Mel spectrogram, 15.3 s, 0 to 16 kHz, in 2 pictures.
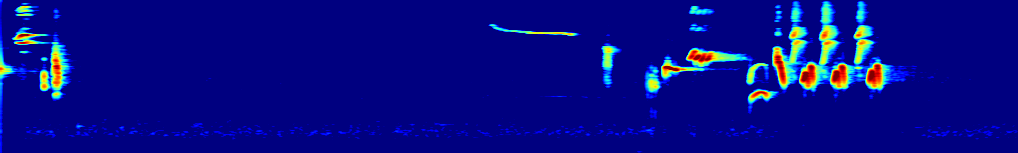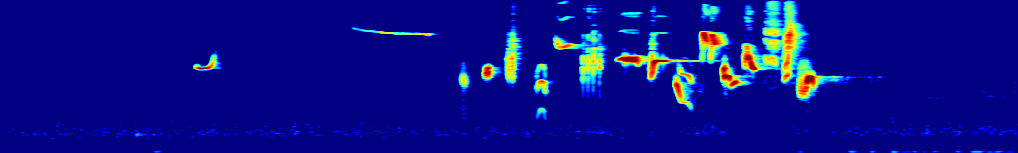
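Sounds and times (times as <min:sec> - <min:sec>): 
common nightingale Luscinia megarhynchos song: 0:00.0 - 0:00.7, 0:03.6 - 0:07.0, 0:09.1 - 0:09.4, 0:10.2 - 0:15.2.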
